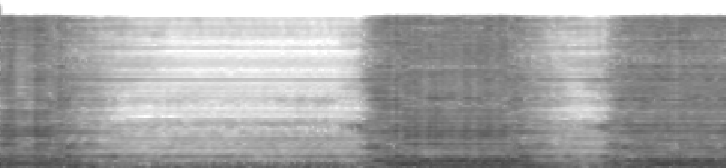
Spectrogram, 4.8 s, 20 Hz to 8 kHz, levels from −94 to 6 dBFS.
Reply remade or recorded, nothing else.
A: remade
